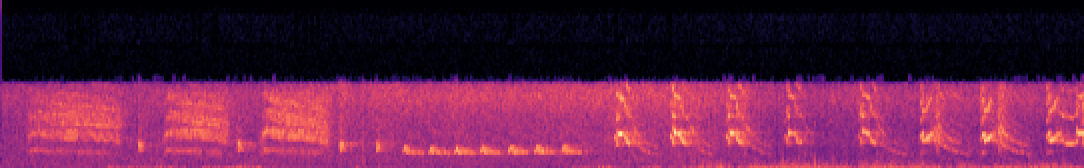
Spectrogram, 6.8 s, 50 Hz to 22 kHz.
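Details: Backyard male mockingbird singing to attract a female, a bird said to make up to 200 sounds: harsh stacked rattling notes, a fast series of clipped whistles, then sharp downslurred chips, amid loud rustling and wind noise.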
